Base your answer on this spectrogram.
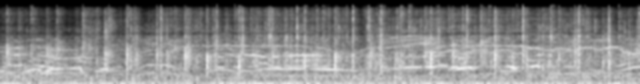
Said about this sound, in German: Das ist das Klatschen im Hintergrund.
